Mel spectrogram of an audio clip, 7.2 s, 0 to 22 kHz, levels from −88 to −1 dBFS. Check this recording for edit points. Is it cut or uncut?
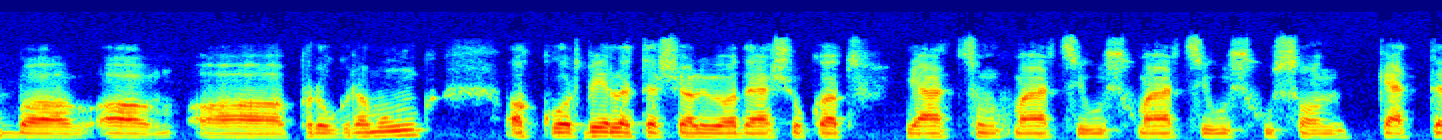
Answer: cut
